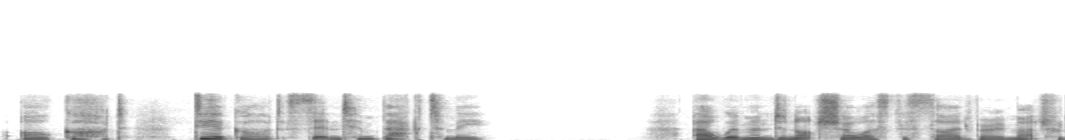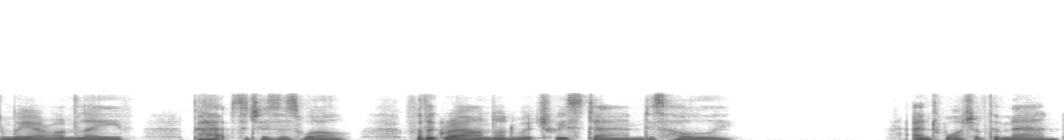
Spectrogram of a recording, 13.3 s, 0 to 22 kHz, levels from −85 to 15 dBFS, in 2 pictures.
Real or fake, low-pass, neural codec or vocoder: fake; 7.2 kHz; codec, 44.1 kHz, 7.8 kbps, DAC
